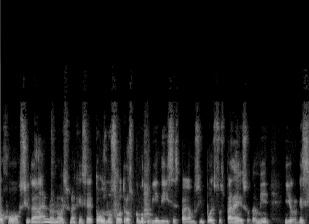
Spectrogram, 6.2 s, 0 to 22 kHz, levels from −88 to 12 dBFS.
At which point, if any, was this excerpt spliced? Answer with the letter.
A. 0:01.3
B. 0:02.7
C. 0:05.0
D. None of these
B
